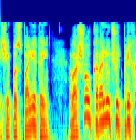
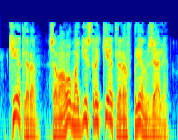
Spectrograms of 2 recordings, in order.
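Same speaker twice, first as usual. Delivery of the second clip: ordinary delivery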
